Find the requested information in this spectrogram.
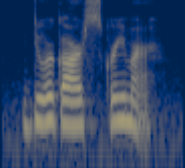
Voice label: duergar screamer; bestiary; 5etools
